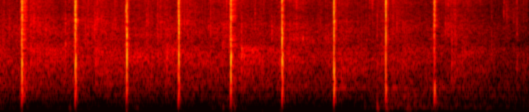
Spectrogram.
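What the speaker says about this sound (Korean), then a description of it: "영광의 박수 하나님께, 예수님께 올려드립니다" Roughly nine sharp, regularly timed claps sound in a church as the congregation applauds during an Easter resurrection service, each clap clean and separated by brief quiet.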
